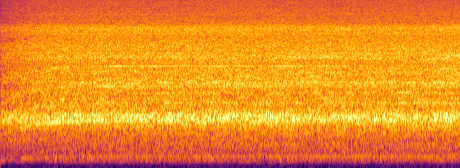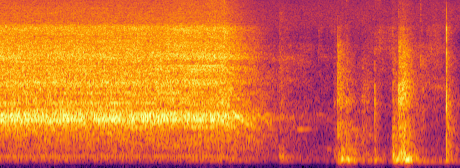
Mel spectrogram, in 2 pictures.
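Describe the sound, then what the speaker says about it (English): Hair dryer drying paint on a carved wooden caricature letter opener, a loud steady whine for about seven seconds, then switched off, followed by a few knocks and handling noises. "I'll hit that with the dryer"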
